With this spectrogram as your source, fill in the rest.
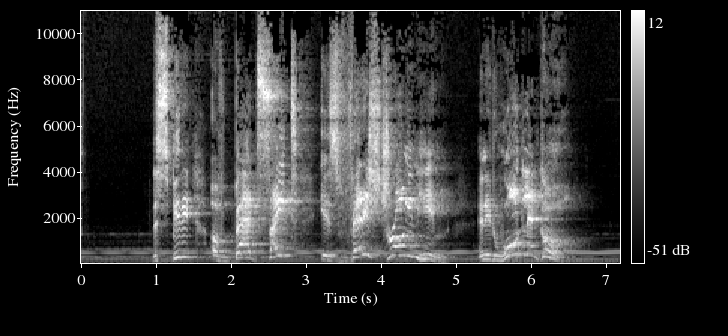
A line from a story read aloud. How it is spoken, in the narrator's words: the prophet yells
